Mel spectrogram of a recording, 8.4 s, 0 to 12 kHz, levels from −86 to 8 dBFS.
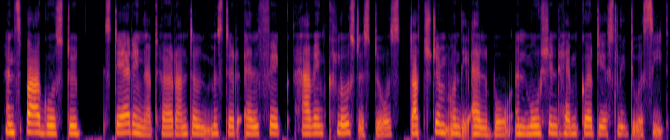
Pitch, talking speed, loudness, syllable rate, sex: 180 Hz, 180 wpm, -22 LUFS, 4.9 syllables/s, female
